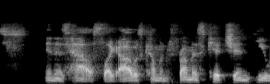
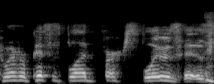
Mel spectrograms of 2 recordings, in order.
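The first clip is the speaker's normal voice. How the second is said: shrieked, shrill, at a very high pitch; 10 semitones higher than usual. Retelling a punching game, quoting the guy screaming in his ear; retelling a scream. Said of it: "he's screaming in my ear".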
